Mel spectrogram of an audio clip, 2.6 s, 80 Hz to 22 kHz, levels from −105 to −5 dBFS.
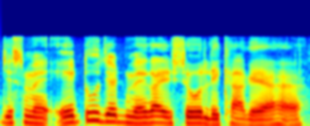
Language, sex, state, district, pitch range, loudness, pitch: Hindi, male, Jharkhand, Garhwa, 130-160 Hz, -13 LUFS, 150 Hz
